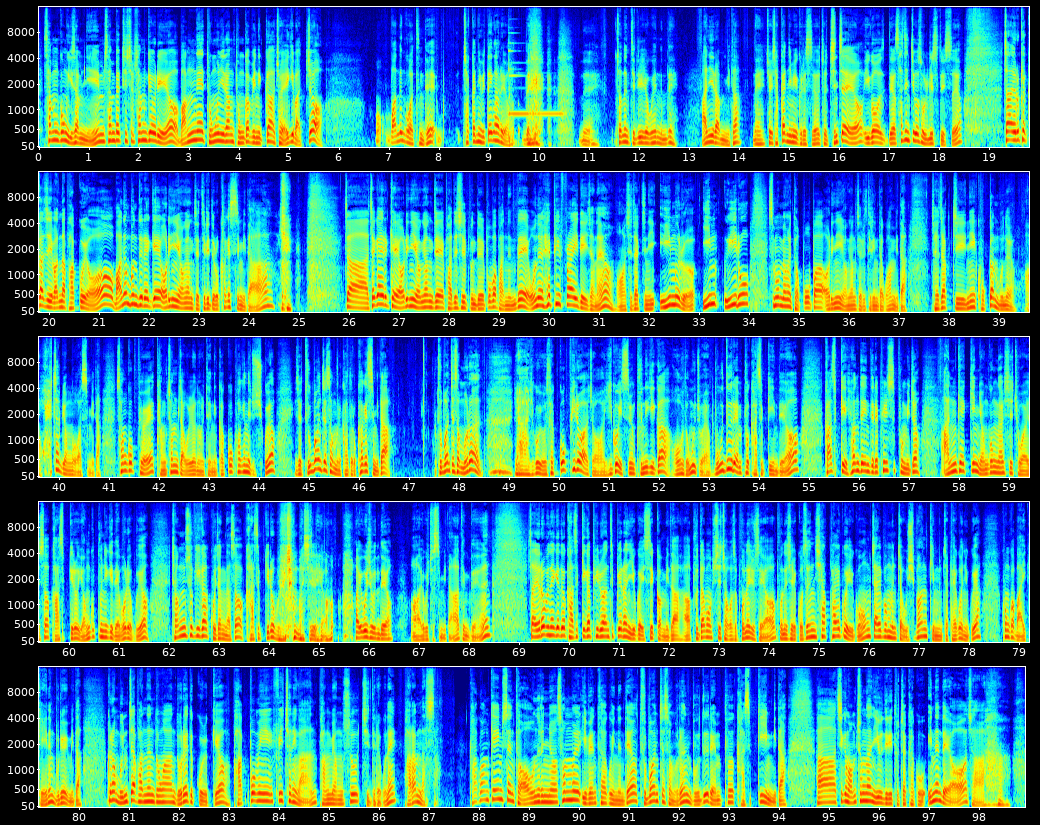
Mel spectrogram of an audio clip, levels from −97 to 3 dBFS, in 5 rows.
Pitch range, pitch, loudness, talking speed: 110-180 Hz, 145 Hz, -16 LUFS, 310 characters per minute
